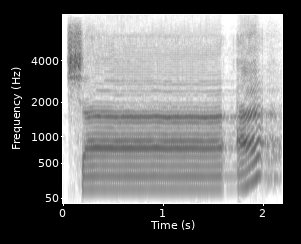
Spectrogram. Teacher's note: Sya asalnya 2 harokat, tapi karena bertemu dengan hamzah maka dia jadi 6 harokat ketika waqaf.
